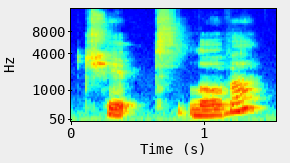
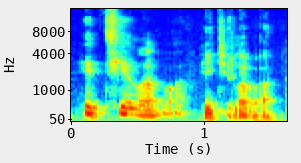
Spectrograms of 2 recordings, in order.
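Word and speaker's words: Chytilová: Vera Chitlova Hilova. It's a soft T. Yeah. Hitilova.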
